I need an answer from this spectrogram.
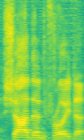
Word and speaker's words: Schadenfreude: Pronounce it correctly for me, Lawrence. That was it. Schadenfreude. Bruce nailed it.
